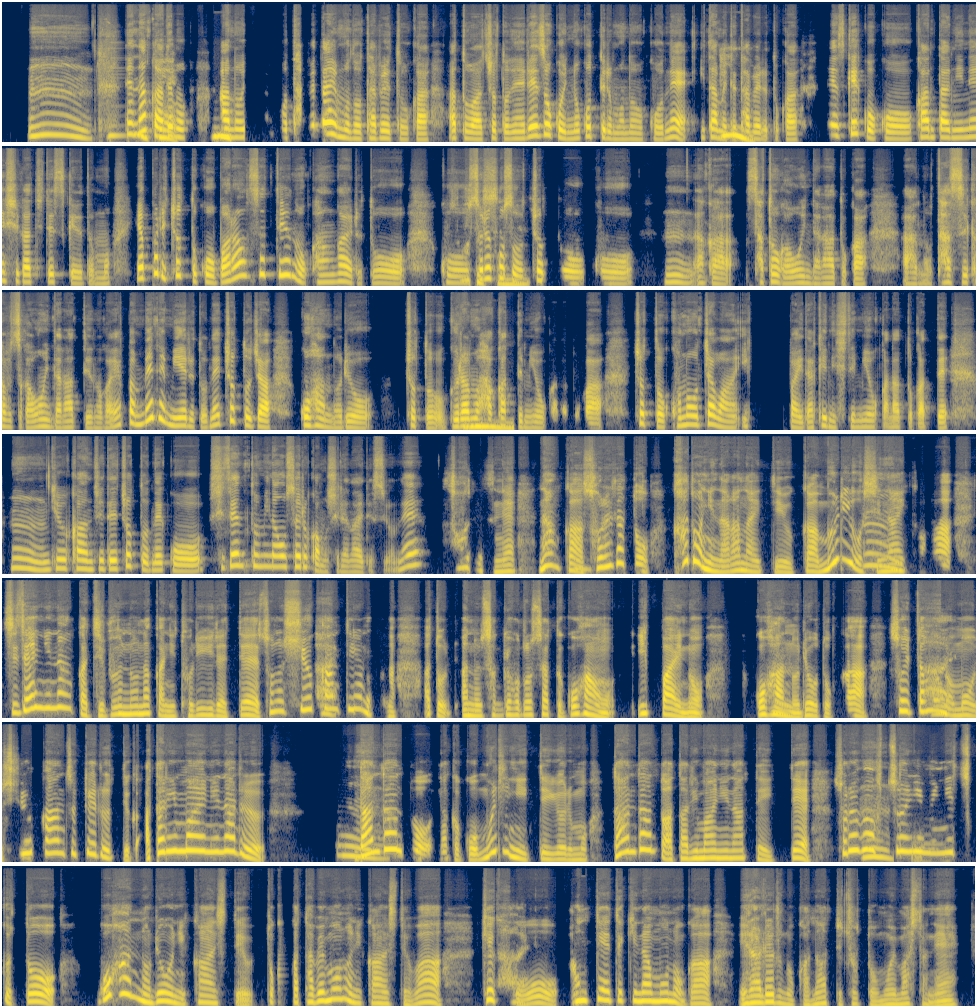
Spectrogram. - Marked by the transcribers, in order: unintelligible speech; tapping; other background noise
- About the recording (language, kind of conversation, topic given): Japanese, advice, 健康上の問題や診断を受けた後、生活習慣を見直す必要がある状況を説明していただけますか？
